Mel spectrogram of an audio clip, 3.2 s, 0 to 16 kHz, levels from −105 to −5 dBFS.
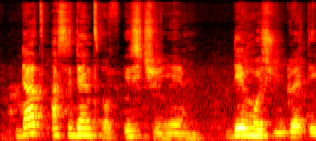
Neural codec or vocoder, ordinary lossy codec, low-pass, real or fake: none; none; 14.4 kHz; real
